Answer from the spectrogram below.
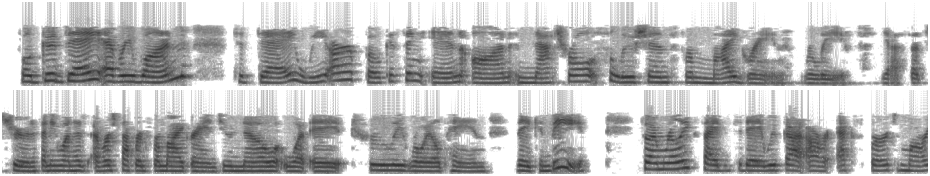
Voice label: interview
